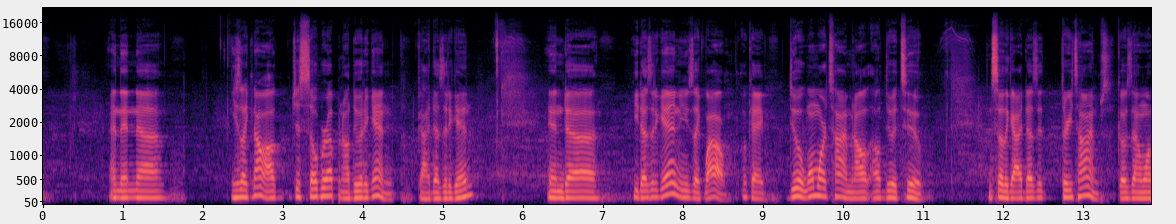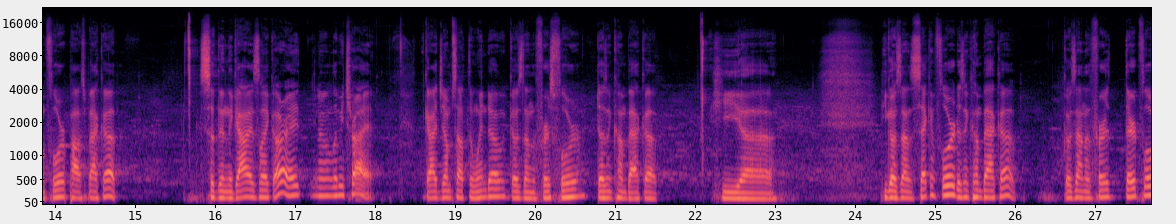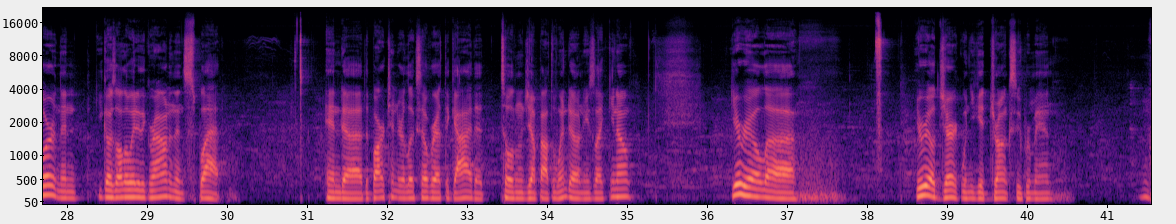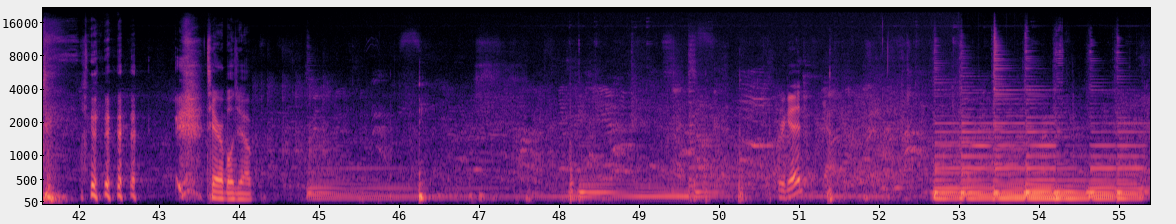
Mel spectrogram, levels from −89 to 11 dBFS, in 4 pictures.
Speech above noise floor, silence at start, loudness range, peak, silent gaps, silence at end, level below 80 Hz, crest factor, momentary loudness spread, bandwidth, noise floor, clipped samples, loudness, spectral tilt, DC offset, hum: 33 dB; 0 s; 7 LU; -2 dBFS; none; 0 s; -58 dBFS; 20 dB; 17 LU; 18.5 kHz; -53 dBFS; under 0.1%; -21 LUFS; -5.5 dB/octave; under 0.1%; none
